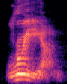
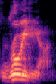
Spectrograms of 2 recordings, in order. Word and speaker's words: Rhuidean: Rhuidean. You know in the glossary it's three syllables, Rhuidean.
